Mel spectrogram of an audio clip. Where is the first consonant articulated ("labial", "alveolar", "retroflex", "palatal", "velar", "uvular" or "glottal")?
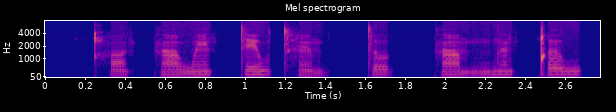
uvular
